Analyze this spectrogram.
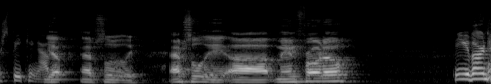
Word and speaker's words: Manfrotto: Manfrotto. That you learned how to pronounce. Yeah, Manfrotto, exactly.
